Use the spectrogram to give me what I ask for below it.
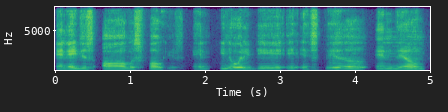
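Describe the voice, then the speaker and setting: A man with a deep voice, telling casual family stories as a radio show host, laid-back and conversational with slang. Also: unhurried, a little mellow. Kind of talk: casual storytelling monologue.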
